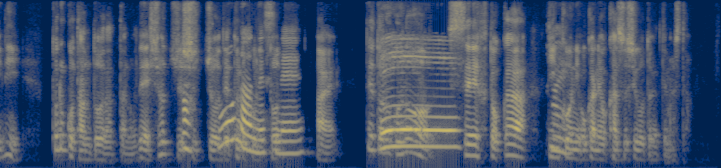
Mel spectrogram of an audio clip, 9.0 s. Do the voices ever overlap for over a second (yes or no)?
yes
